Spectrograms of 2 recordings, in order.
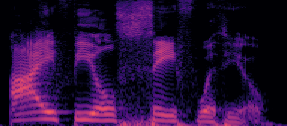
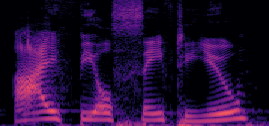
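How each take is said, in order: First: Tender whisper-soft. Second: Imitating her tender line. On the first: Shown as a demonstration. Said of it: "just saying it to myself". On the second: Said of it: "When a woman says this to me".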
